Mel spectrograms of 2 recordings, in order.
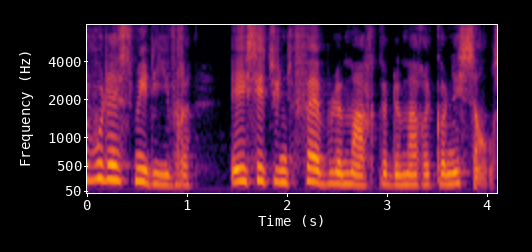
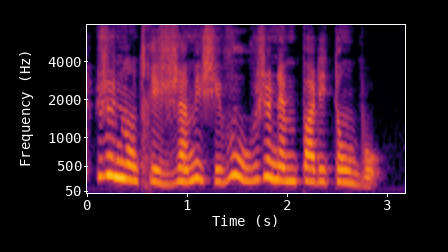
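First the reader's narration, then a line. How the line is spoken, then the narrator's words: Vehement exclamation. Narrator (French): s'écria le curé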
